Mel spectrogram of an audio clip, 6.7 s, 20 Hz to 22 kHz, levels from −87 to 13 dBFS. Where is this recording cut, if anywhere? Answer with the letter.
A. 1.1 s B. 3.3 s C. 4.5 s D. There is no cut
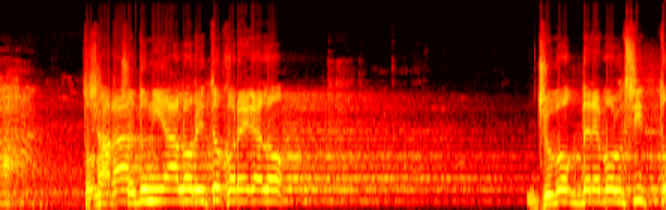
A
